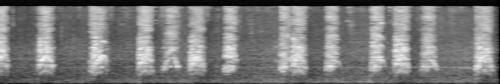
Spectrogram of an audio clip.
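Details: ['Cairn Terriers barking rapidly inside a car on a highway while passing semi trucks; sharp yappy barks roughly every half second, over steady road rumble.']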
